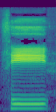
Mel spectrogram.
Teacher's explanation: ফাজের ফি, ফিমেল বিয়ের সাথে ফি, ফি উপরে দাঁতের আগে আর নিচে ঠোঁটের ফেটে লাগবে, ফি দুই ঠোঁট একাত্র হবে না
